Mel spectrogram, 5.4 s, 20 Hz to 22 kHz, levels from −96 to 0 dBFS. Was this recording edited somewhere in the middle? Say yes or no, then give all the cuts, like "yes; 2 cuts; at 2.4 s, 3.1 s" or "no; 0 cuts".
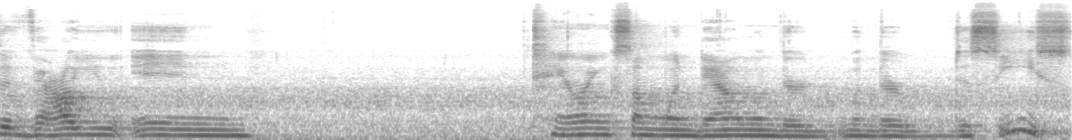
no; 0 cuts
